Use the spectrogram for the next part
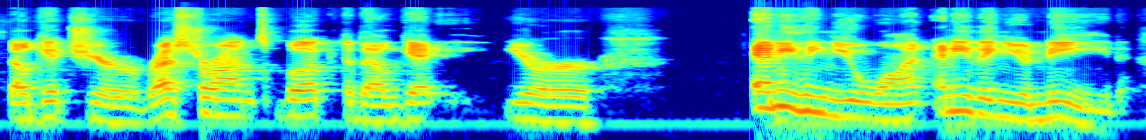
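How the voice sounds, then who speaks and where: Bright, forceful male host. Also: mid-range voice, unhurried. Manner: enthusiastic, tour-guide style explaining. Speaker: show host. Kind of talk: casual live-show chat narrating video footage.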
